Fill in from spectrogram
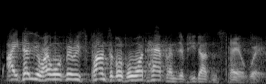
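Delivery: angry threat. Acted. Husband warns wife about her mother, fast angry threat. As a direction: let the rage spill over.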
